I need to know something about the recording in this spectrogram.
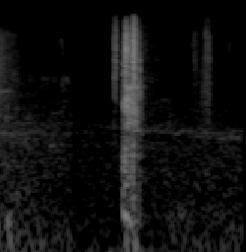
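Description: A figure lands with a soft thud.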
